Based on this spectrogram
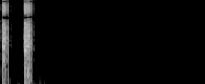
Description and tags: A reload sound effect for use in a video game.
effect, game, nes, reload, snes, sound, video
